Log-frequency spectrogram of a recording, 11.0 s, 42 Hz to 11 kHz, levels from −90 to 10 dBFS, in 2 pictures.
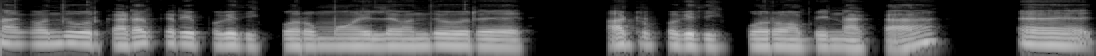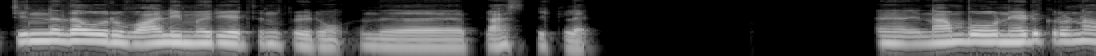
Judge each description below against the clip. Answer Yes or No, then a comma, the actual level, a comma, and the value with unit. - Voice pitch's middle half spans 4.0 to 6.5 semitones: Yes, average, 5.0 semitones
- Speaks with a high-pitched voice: No, low, 135 Hz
